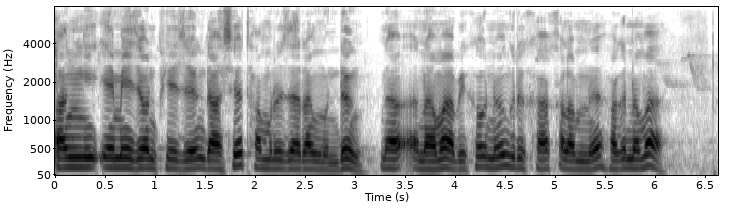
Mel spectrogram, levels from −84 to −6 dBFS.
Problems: background sounds at intervals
